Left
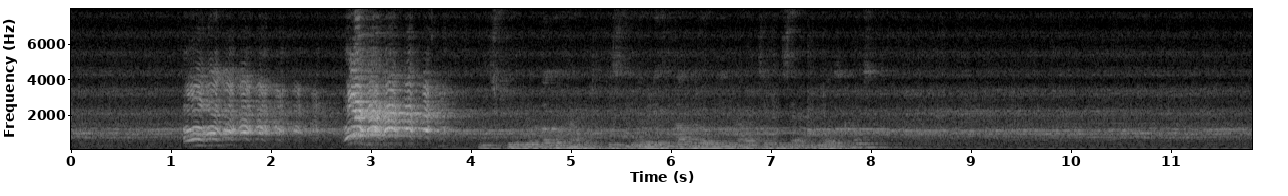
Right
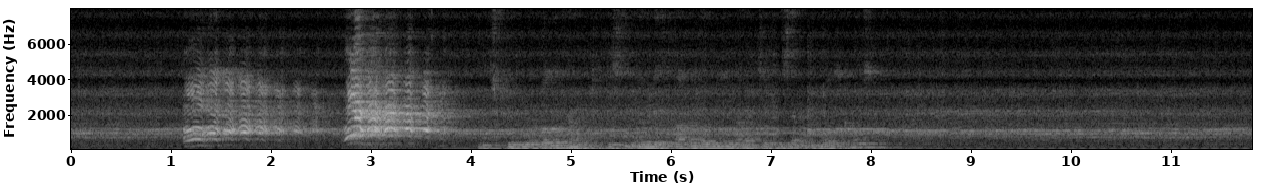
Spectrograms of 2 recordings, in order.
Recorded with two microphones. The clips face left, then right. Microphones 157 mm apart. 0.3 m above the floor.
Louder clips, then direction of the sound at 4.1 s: Right 1 dB; 30° right (ahead or behind).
